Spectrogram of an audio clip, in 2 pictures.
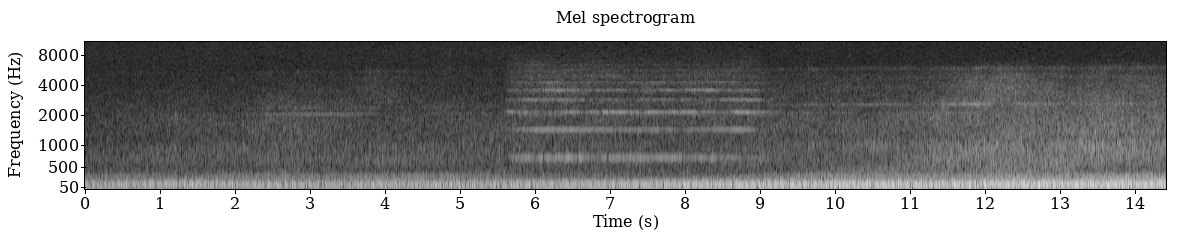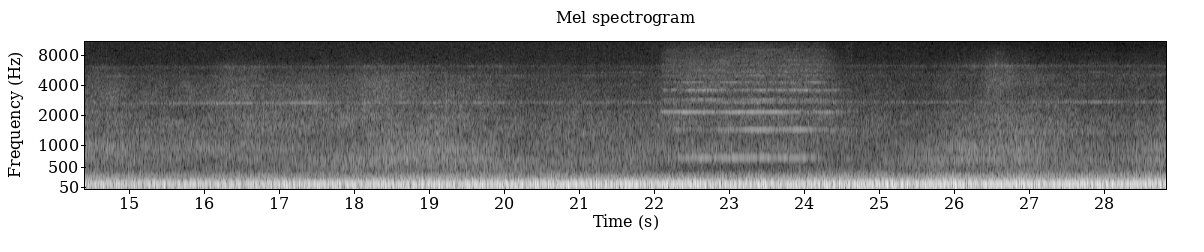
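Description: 3TE10M diesel locomotive approaching under power with a freight train, its two-stroke opposed-piston diesel engines droning low and growing steadily louder. It sounds its horn twice: a blast of about three seconds some six seconds in, and a shorter one about 22 seconds in.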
